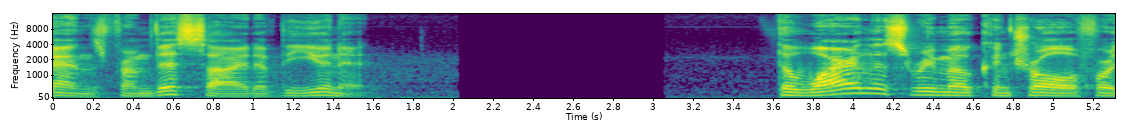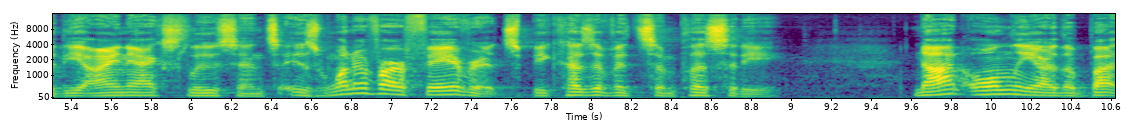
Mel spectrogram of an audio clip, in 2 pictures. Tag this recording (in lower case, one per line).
speech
